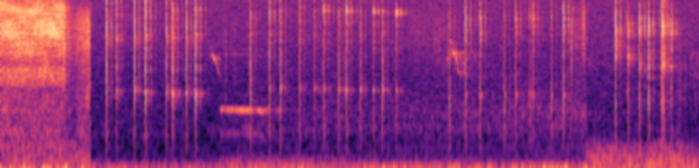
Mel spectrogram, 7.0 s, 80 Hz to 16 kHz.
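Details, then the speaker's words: BMW VANOS solenoids removed and bench-tested on a 9-volt battery, before cleaning, car had rough idle, power loss and shaking: sharp, uneven clicks in quick bursts, some faint, two not working, two very weak; sticking VANOS solenoid valves. "this one is opening closing to does something to doesn't this is not great and the two which does something is very weak"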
